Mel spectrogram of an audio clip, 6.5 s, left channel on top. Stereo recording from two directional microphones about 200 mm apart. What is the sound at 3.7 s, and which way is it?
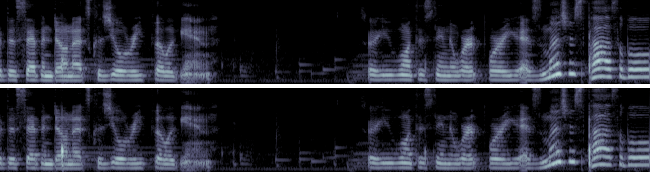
Speech, 5° left (ahead or behind).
